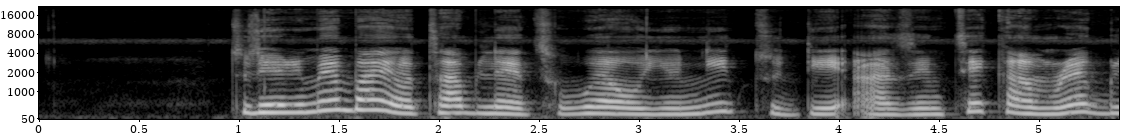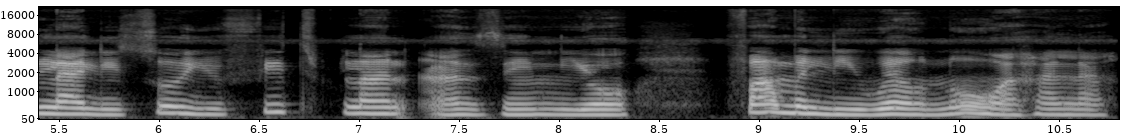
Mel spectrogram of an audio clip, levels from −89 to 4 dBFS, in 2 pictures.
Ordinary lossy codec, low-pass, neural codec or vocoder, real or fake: none; none; vocoder, 48 kHz, 128 mel bands, Vocos; fake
